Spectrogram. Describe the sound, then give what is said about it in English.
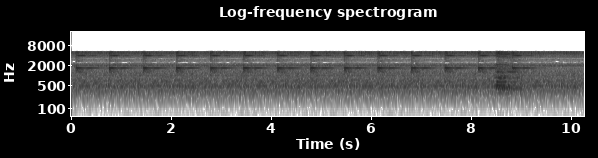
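A priority freight train passing, with steady rhythmic clacking of wheels over rail joints, repeating at an even pace throughout, and one louder clank near the end. “like we've been switched to the sidings. Let a priority freight pass.”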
